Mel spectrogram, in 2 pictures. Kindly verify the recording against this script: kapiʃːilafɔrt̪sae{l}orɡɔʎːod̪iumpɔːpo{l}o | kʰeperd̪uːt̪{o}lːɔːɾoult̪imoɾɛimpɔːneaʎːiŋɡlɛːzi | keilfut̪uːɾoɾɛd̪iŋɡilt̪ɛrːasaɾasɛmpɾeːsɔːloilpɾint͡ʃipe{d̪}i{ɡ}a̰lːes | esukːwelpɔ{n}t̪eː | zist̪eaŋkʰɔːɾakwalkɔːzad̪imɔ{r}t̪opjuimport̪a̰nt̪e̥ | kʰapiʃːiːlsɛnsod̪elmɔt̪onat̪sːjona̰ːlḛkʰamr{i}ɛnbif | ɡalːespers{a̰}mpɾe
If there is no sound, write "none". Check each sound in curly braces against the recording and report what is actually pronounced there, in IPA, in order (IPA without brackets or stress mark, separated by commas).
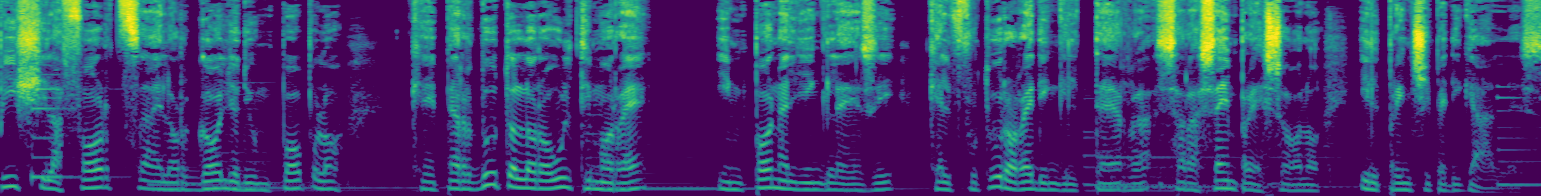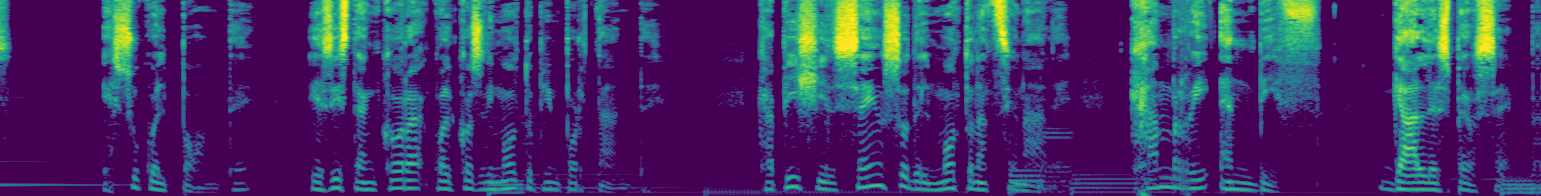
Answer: l, l, o, d̪, ɡ, n, l, i, ɛ̰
